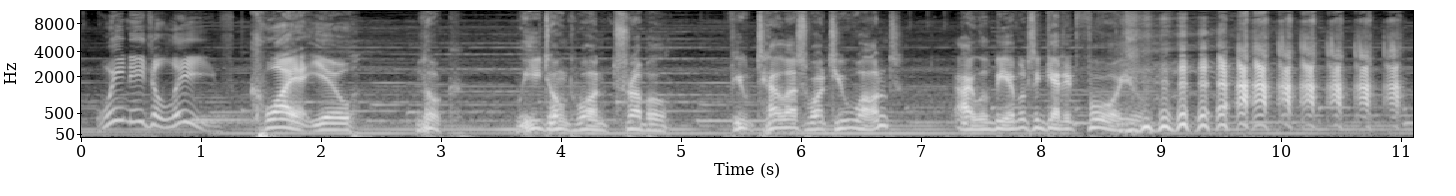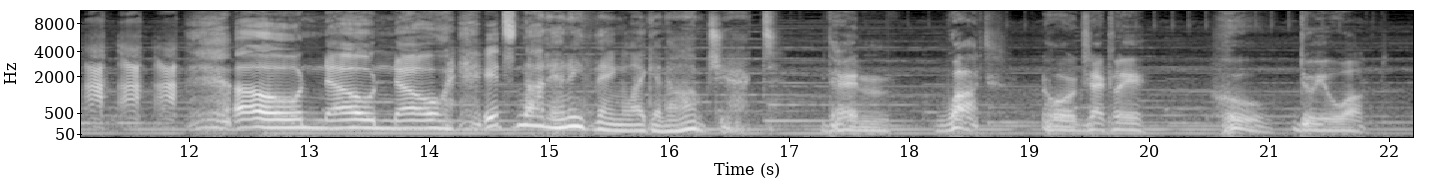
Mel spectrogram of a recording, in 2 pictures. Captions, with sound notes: We need to leave..! Quiet, you! Look, we don't want trouble. If you tell us what you want, I'll be able to get it for you. (laughs crazily) Oh, no, no, it's not anything like an object. Then what, or exactly.. who, do you want?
